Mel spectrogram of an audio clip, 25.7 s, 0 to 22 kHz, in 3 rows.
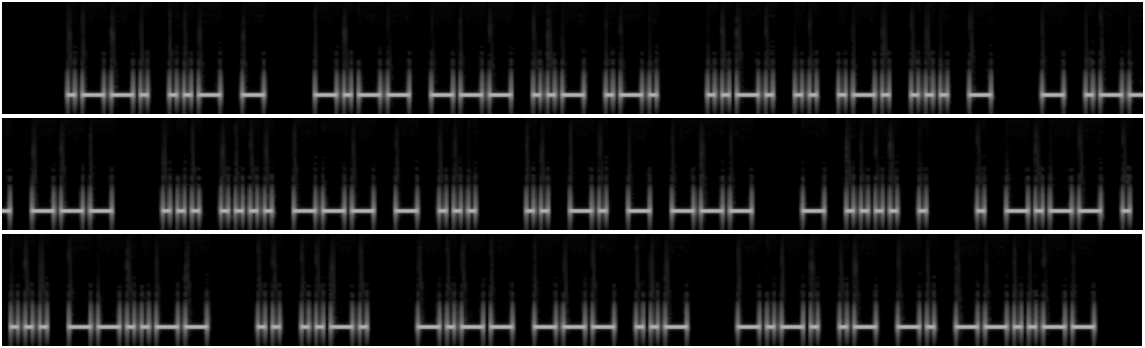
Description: Morse code, heard as a keyed tone, about 22 wpm, 700 Hz. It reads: PUT YOUR FIRST TWO SHOTS INTO THE EYES, IF YOU CAN,
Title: A Sound Of Thunder 22wpm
